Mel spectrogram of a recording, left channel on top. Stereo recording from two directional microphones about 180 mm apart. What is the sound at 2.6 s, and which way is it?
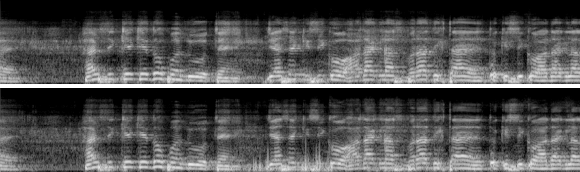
Speech, 75° right (ahead or behind).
